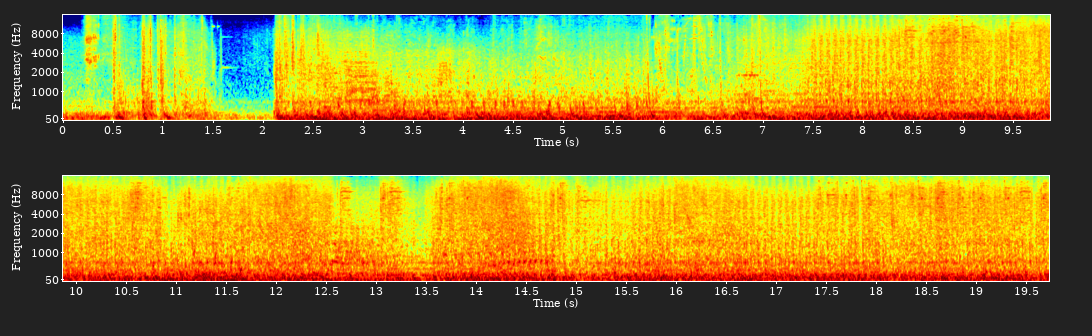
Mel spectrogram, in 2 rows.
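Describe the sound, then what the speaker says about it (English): Rapid laser weapon fire in the video game Borderlands 4, a dense, loud, continuous barrage of shots and impacts that sets in abruptly after a short quieter opening and keeps going without a break. "My lasers are shooting those things for me."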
